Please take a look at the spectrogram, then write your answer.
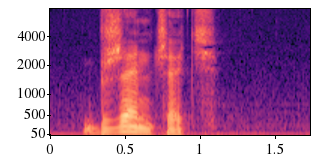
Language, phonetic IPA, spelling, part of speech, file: Polish, [ˈbʒɛ̃n͇t͡ʃɛt͡ɕ], brzęczeć, verb, Pl-brzęczeć.ogg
